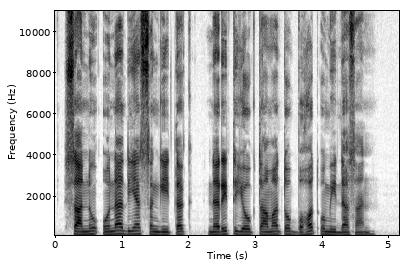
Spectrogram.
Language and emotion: Punjabi, sad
